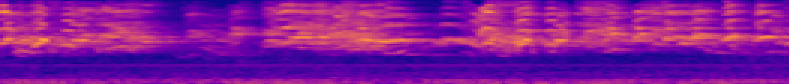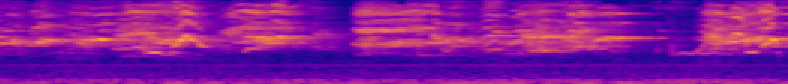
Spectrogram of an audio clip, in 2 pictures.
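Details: Budgerigar singing in rapid chattering phrases with quick clicks and squeaky notes, briefly dipping in loudness, over a faint continuous tone.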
